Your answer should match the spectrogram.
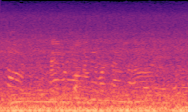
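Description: Passengers' chatter on the deck of a pirate-style sightseeing ship, over the steady low rumble of the ship under way.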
